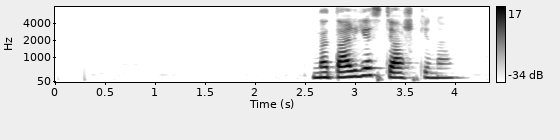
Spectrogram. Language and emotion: Russian, neutral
